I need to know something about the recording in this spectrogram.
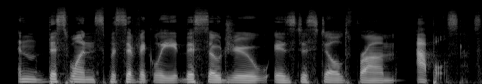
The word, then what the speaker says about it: Xoju: So over the weekend, I attended a fun launch party for this new soju brand, which is actually called soju, but it's spelled Xoju.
